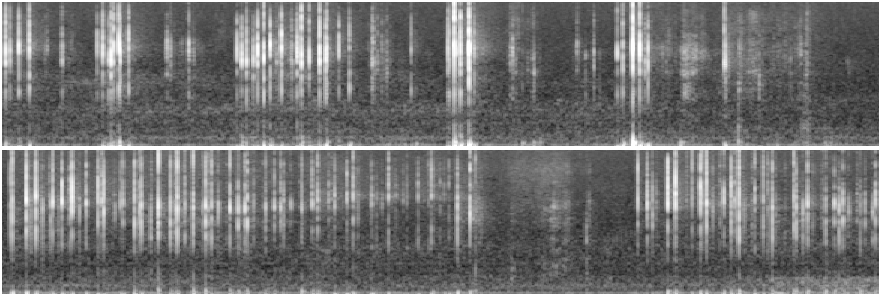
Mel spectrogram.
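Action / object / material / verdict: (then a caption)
tap / padded faux-leather folder / faux leather / none. A flat brown padded faux-leather diploma folder with an embossed seal, held close to the mic, is tapped and scratched with fingertips and nails. Bursts of quick, dry tapping and crackly scratching come in clusters with short pauses between. Each contact is a soft, dull thud with a brief bright crackle that dies away instantly.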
